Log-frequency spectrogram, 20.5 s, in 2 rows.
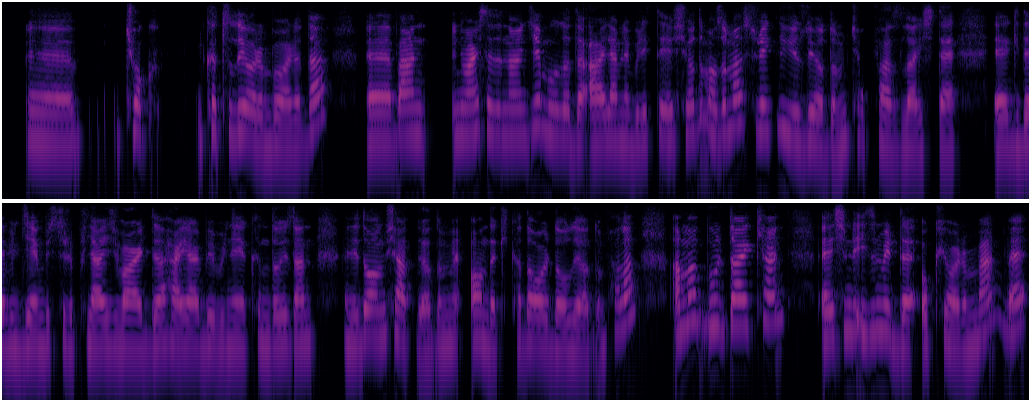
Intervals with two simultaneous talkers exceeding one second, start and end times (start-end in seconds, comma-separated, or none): none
